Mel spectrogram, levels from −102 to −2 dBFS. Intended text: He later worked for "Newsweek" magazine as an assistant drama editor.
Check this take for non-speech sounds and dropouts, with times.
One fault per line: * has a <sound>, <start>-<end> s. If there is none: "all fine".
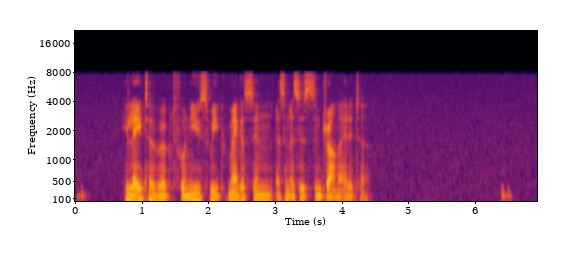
all fine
